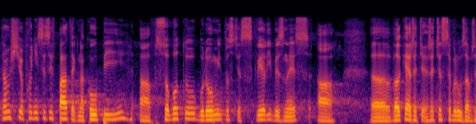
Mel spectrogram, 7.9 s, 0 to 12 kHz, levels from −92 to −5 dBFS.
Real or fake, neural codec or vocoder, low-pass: real; none; 7.2 kHz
